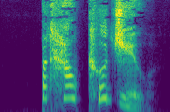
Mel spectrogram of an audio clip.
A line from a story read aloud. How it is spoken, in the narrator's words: I cried, flaring up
